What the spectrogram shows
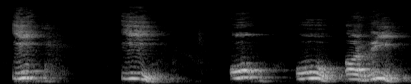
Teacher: जिनके उच्चारण में जीभ का अगला भाग तालु को टच कर ले, इसलिए जीभ कम खुलेगा, मुख बिल्कुल कम खुलेगा, उन्हें कहेंगे संवृत स्वर।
